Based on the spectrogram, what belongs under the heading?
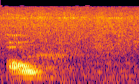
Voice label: one, Mokilese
